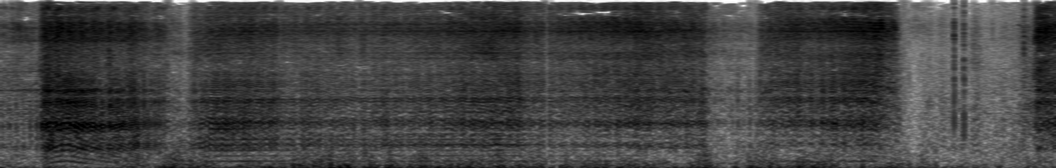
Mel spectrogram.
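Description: Skil cordless drill whirring as it bores into a rain gutter. It runs for about four seconds, stops, then runs again twice briefly. Wind rumbles on the microphone throughout.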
